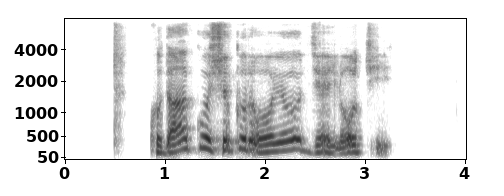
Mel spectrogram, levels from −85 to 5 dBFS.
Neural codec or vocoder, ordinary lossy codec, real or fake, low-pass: codec, 16 kHz, 4 kbps, FunCodec, trained on Chinese and English, 50 frames a second; AAC, 48 kbps; fake; 7.2 kHz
